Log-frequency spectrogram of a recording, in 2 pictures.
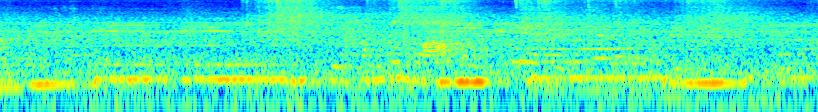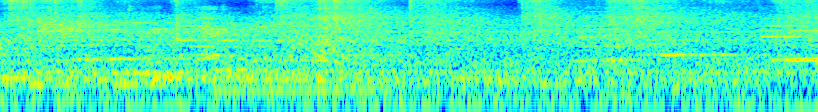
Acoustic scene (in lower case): cafe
